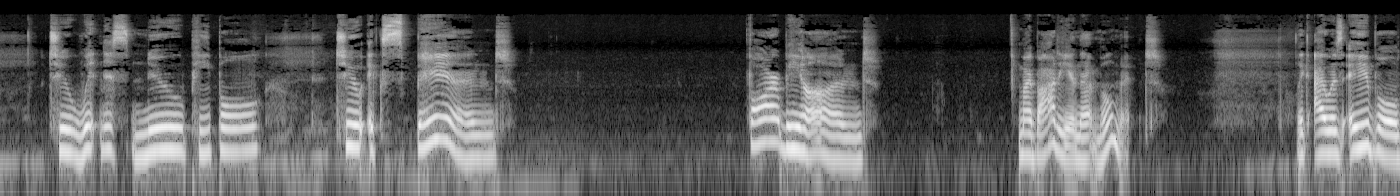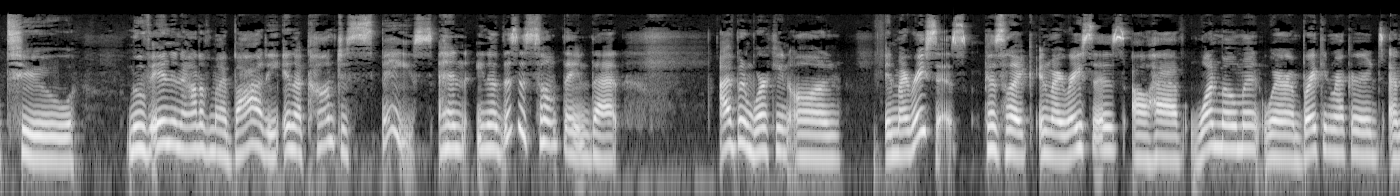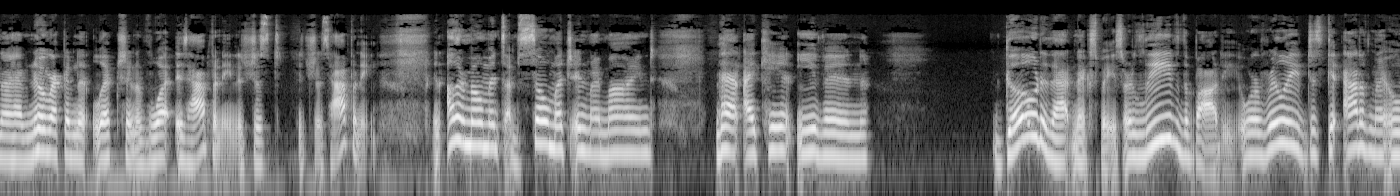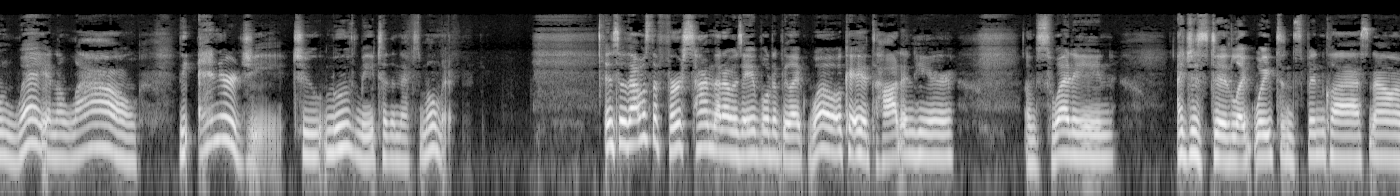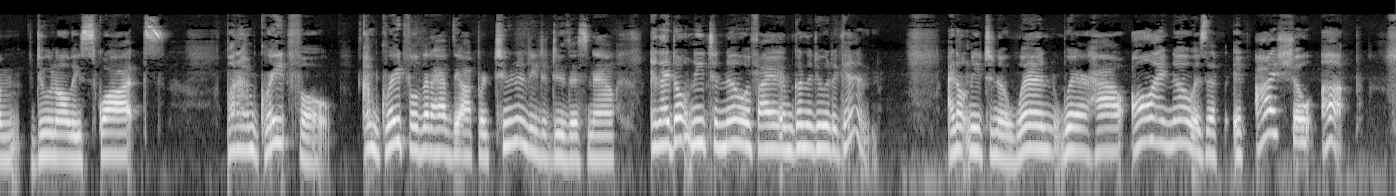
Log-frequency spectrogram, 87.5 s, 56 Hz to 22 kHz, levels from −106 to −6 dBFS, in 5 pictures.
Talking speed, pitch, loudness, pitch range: 130 wpm, 210 Hz, -20 LUFS, 180-245 Hz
